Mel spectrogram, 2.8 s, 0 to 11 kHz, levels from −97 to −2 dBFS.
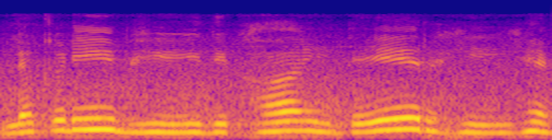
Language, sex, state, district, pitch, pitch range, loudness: Hindi, female, Madhya Pradesh, Umaria, 205 Hz, 195-230 Hz, -14 LUFS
